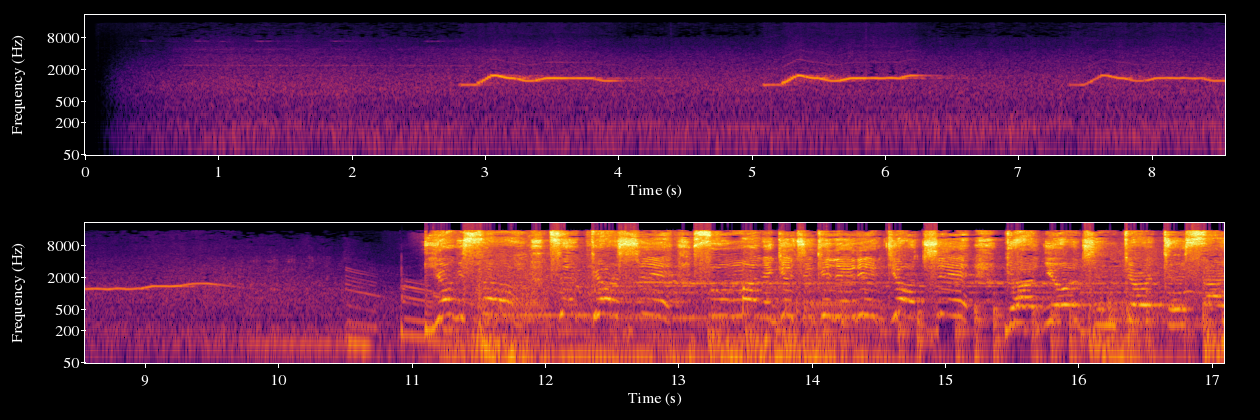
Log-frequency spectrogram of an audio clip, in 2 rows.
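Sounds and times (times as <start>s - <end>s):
person whistling a tune: 2.8s - 4.2s, 5.1s - 6.4s, 7.4s - 9.6s
steady low rumble: 10.1s - 17.0s.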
